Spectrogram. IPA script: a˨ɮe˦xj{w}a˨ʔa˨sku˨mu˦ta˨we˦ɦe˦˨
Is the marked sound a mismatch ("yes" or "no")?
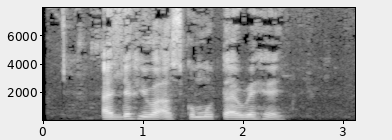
no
